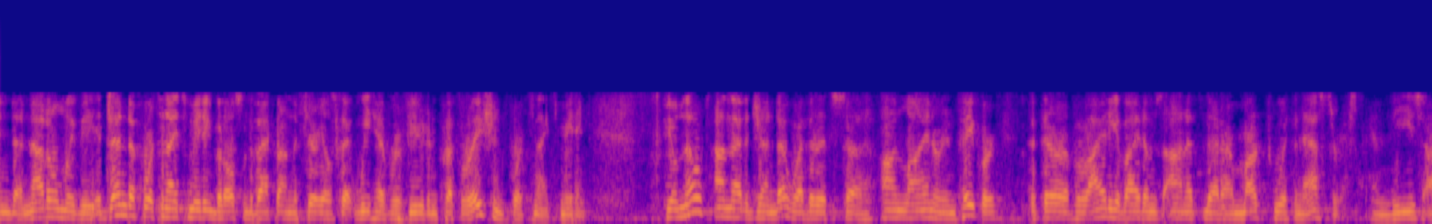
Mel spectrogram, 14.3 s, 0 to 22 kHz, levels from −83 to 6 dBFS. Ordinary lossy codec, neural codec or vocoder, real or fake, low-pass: AAC, 16 kbps; codec, 44.1 kHz, 7.8 kbps, Pupu-Codec; fake; 7.2 kHz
